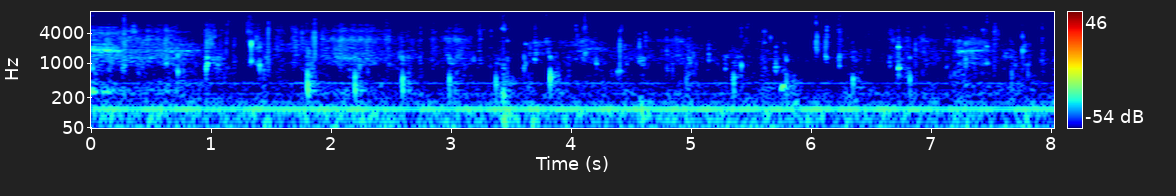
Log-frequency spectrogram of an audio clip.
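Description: A dog licking and chewing food off a plate: many soft, wet tongue smacks and clicks, scattered unevenly.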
